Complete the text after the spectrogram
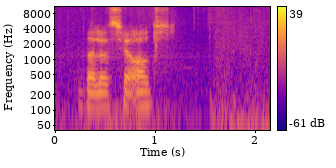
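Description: A young man speaks with animation into a close headset microphone.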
